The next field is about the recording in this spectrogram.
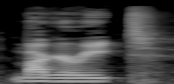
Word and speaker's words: Marguerite: Okay, and the second one I have is from Margaret Bennett. I'm sorry if I'm mispronouncing that. This is from Aftershock, which Aftershock's... – Marguerite Bennett is what producer Kate's telling me.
